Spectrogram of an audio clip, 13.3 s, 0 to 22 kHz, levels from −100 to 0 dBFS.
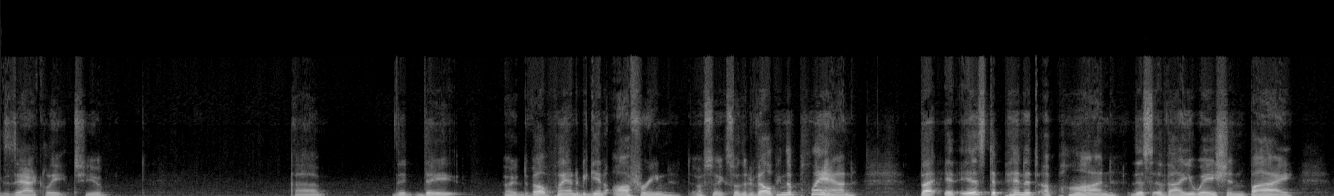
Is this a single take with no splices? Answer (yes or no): yes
